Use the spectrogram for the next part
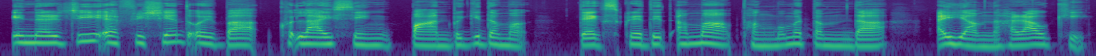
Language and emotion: Manipuri, happy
